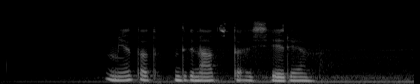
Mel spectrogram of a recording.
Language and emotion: Russian, neutral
